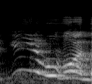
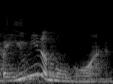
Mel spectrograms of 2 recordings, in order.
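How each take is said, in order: First: "You need to move on" repeated much higher and louder; emphatic repeat. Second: Said in the usual way. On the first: Shown as a demonstration. Telling the listener to move on, repeated much higher and louder. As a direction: hammer the point home.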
